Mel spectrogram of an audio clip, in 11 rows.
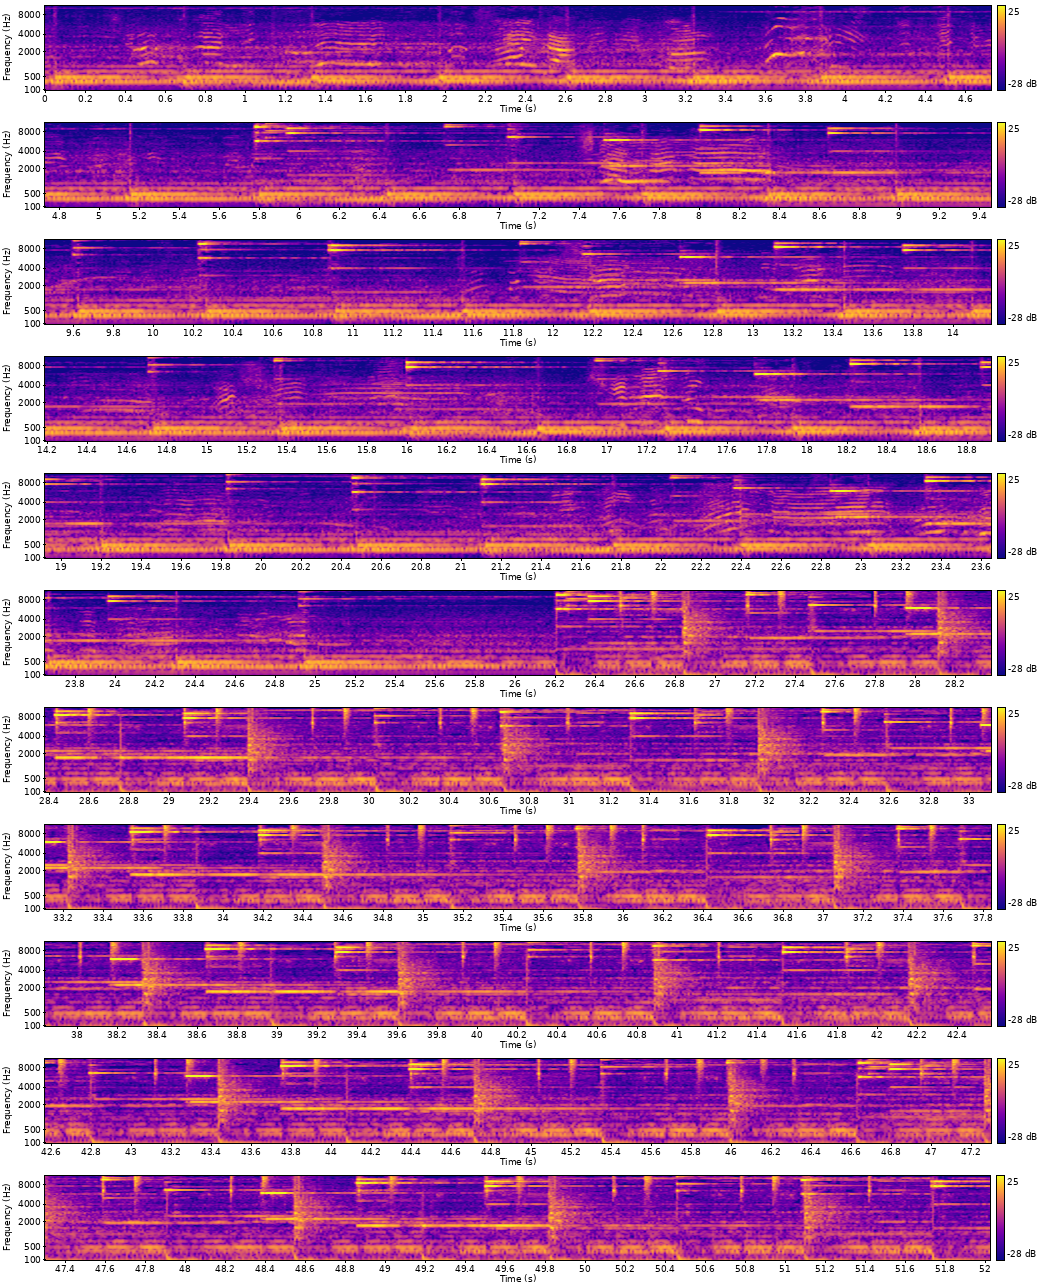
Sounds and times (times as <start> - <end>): Speech: 0.0 - 8.7, 11.5 - 26.7
Music: 0.0 - 52.0.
